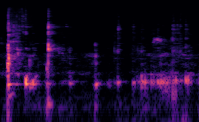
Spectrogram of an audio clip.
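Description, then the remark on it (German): Beer is opened and poured into a glass: a couple of sharp clicks, then a steady gurgling, glugging pour with small splashy bursts, no voices. “Also ich mach mal auf. So. Und dann geht's hinein ins Glas.”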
